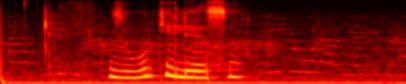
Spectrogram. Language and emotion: Russian, neutral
